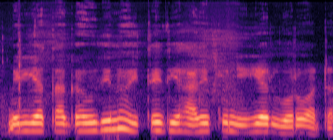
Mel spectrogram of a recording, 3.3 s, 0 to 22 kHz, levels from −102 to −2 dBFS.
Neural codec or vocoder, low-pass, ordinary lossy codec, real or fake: none; none; none; real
